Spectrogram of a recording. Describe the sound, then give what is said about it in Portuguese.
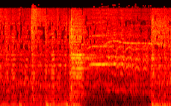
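Hooves of a dark dapple-grey horse trotting across a field on a moonlit night: a few dull thuds in an uneven rhythm, and a loud, wavering whinny in the middle. “Dali a pouco ouviram tropel, olharam o campo, noite enluarada. Eu vinha vindo no tordilho negro, feliz saboreando uma marcha troteada”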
